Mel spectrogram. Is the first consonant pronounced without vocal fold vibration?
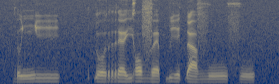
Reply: no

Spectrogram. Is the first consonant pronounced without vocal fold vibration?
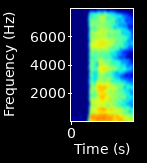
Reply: no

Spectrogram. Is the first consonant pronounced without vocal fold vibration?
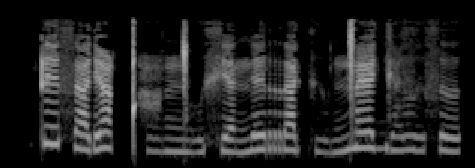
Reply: yes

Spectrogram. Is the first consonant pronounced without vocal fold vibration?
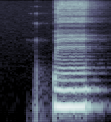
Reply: yes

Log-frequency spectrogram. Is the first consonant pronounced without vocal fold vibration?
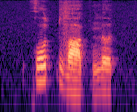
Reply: yes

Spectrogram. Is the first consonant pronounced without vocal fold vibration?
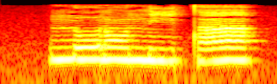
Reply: no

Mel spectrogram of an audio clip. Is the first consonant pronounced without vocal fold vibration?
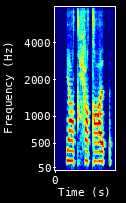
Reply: yes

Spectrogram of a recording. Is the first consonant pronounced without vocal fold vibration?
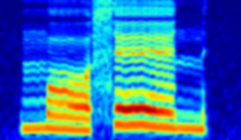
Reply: no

